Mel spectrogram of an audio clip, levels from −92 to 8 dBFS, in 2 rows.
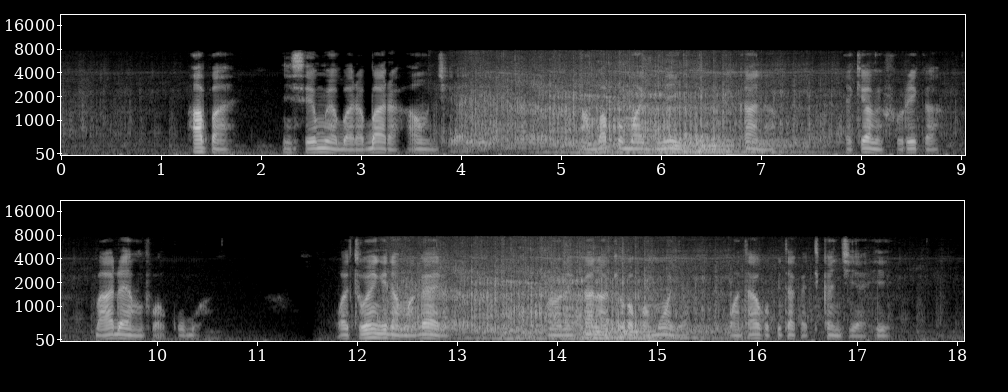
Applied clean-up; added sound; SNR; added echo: none; Engine; 5 dB; none.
